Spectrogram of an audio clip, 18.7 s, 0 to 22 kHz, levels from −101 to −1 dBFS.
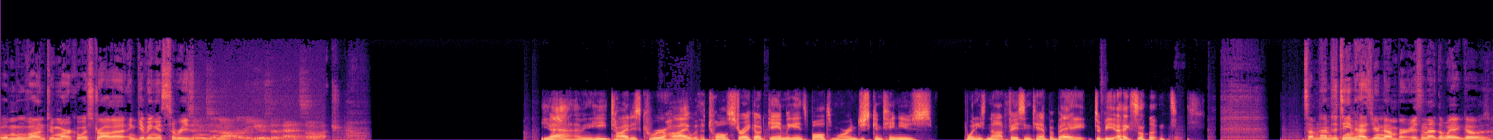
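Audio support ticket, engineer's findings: Likely switch to a distant microphone, 2.43–4.05 s after "and giving us a": close mic dropped out, farther pickup used. Speech turns roomy, hollow, thin; level about 5 dB lower, room noise more audible. Abrupt change both ways.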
